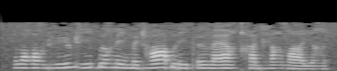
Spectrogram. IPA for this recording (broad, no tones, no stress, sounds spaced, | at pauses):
ðˤ ø ʁ o ʁ ɖʱ yː ɖʱ i ɓ ɯ ʁ ɳ iː m e ɖʱ ɑː ɓ ɯ ɾ iː pʼ ø v æː ʁ qʰ i ɡʱ e ʁ zˤ iː ʁ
